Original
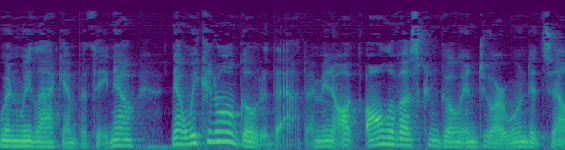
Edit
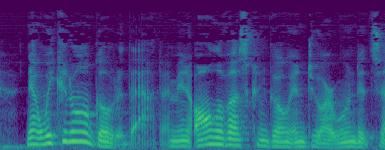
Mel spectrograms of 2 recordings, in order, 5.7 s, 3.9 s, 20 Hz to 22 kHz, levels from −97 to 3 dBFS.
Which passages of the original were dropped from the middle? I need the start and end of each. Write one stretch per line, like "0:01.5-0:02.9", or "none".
0:03.4-0:03.6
